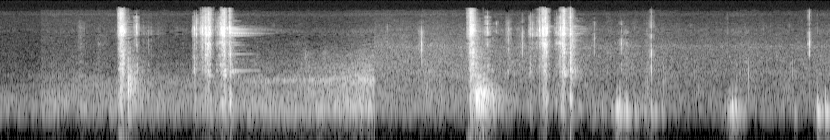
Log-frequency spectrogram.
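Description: Two shots from a silenced air rifle, about four and a half seconds apart, each followed within about a second by a quick run of sharp metallic clicks. Fainter knocks follow near the end.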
